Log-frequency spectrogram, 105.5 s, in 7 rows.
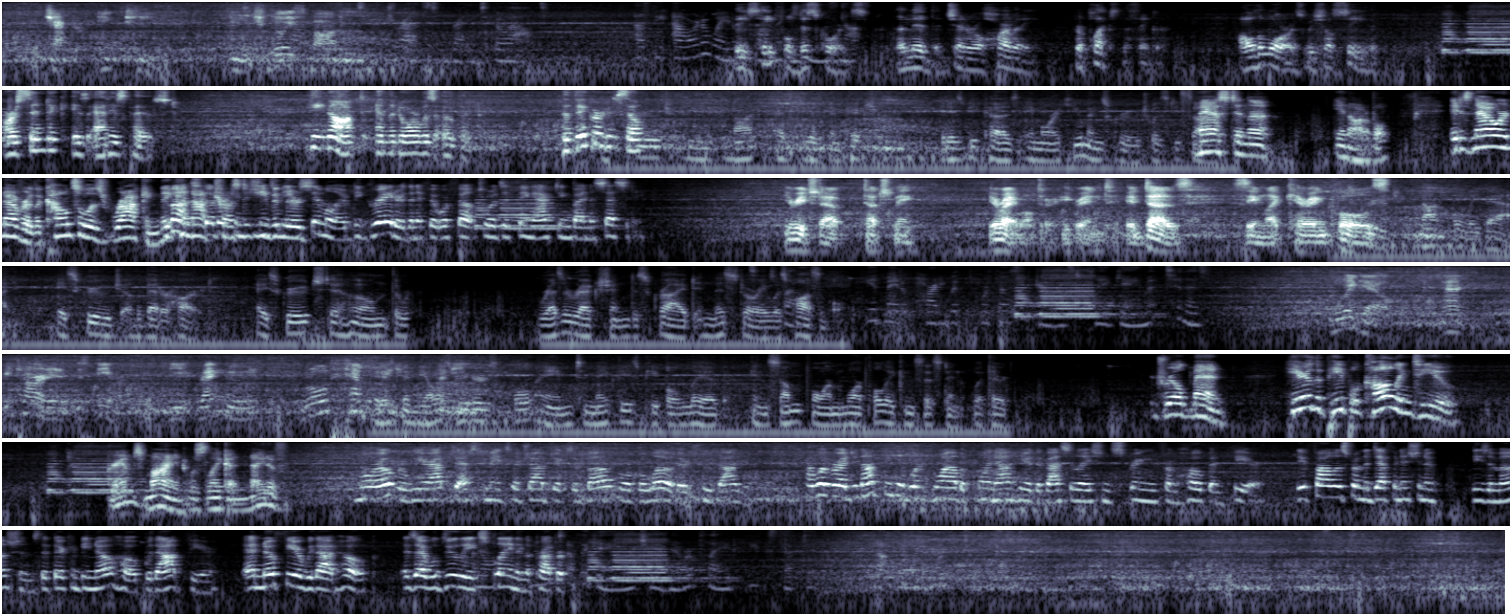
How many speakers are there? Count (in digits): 8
